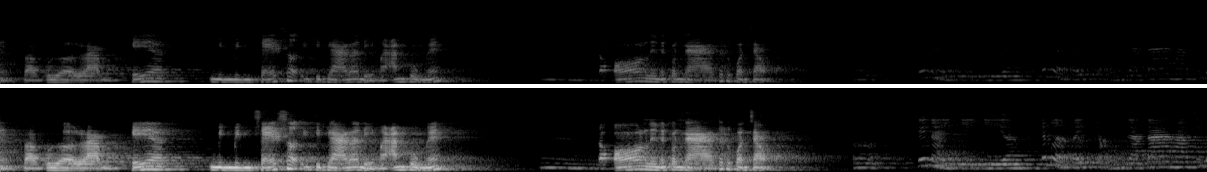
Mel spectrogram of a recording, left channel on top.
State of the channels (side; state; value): left; quieter; 20.2 dB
